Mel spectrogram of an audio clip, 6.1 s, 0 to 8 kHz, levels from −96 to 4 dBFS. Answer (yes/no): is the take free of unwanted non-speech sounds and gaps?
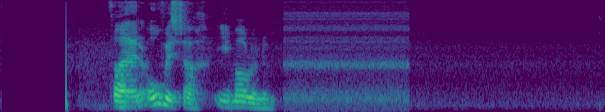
yes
